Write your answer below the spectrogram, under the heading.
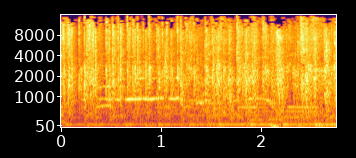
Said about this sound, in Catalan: en presència dels alumnes de segon d'ESO de l'Institut Galileo Galilei de Nou Barris que aplaudeixen així de fort i així de bé.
